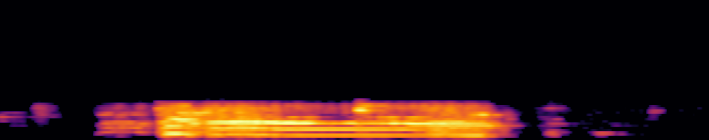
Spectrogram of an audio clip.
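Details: Dog imitating a cock's crow with a sustained, tonal, harmonic call lasting nearly two seconds. A short lead-in note comes first, and the call sags slightly in pitch before cutting off. A few faint clicks follow.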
